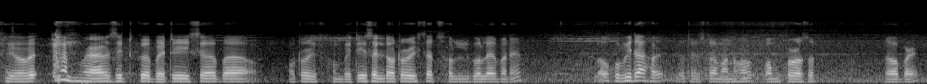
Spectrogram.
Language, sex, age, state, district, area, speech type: Assamese, male, 30-45, Assam, Charaideo, urban, spontaneous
